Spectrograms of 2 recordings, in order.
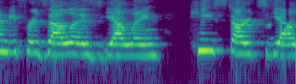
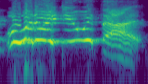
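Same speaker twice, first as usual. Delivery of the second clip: very high, helpless question; lost and pleading for an answer; distressed plea; 8 dB louder, faster than usual. Retold or imitated. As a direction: voice jumping up in distress. Her retold plea to the coach.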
